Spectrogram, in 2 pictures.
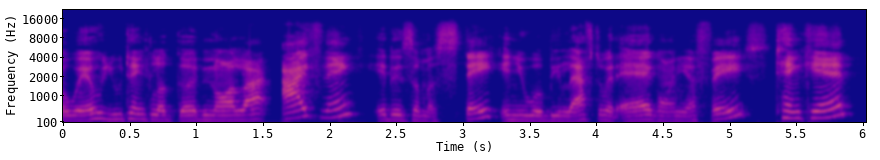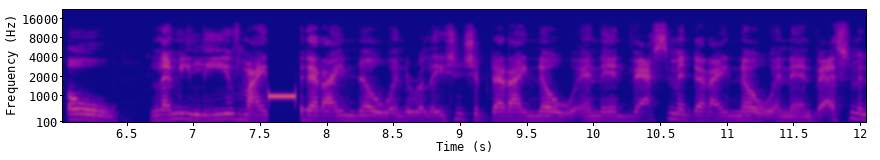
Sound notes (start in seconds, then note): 7.5 beep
